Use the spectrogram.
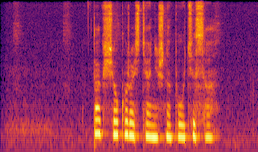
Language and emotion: Russian, sad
